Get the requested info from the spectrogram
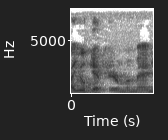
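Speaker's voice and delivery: ordinary delivery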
